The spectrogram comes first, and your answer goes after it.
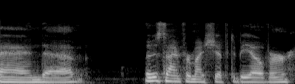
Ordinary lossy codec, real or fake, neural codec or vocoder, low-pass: Opus, 24 kbps; real; none; 7.2 kHz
